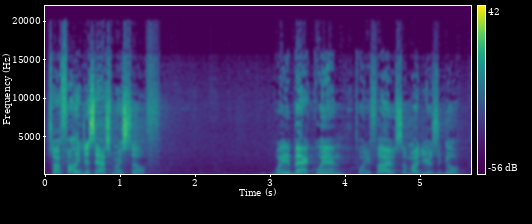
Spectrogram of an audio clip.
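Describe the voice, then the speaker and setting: At a normal speed and in a voice on the high side and a bit bright, a Hawaiian-accented man in his forties, a teacher, gives a casual graduation speech with jokes and Pidgin asides. The recording echoes through a large hall.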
